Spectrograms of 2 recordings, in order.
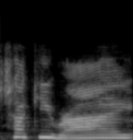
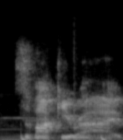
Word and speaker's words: Tsvakirai: So, it's funny because like a lot of people pronounce it Savaki Rai because it's my name is spelled Tsvakirai. But Chucky, then rye bread.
